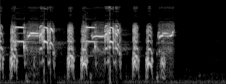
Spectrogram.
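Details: Grey francolin (dakni teetar) calling: a loud, harsh, squawking series of about seven rapid bursts in under two seconds, the notes rough and broadband, ending abruptly in silence.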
